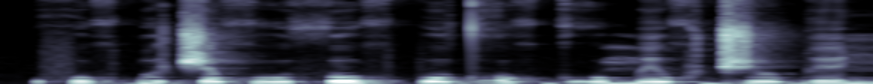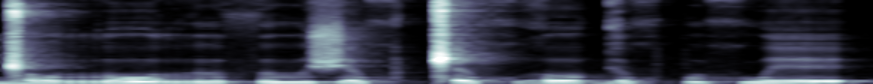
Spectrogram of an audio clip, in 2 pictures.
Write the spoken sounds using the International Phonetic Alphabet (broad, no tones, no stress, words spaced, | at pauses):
foxʷɓɯt͡ʃaxʷu θoxʷ podʱɔxʷɡʱumexʷ d͡ʒɯbe ŋ͡ǁoro rɯθɯ ʒɛxʷǁɛxʷɦɤ ɡɛxʷpɯxʷwe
